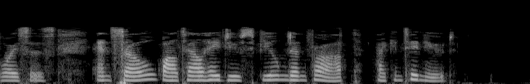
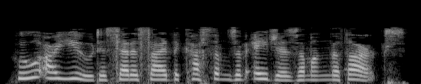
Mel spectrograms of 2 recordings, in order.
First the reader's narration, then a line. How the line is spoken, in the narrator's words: exclaimed Lorcus Tomal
